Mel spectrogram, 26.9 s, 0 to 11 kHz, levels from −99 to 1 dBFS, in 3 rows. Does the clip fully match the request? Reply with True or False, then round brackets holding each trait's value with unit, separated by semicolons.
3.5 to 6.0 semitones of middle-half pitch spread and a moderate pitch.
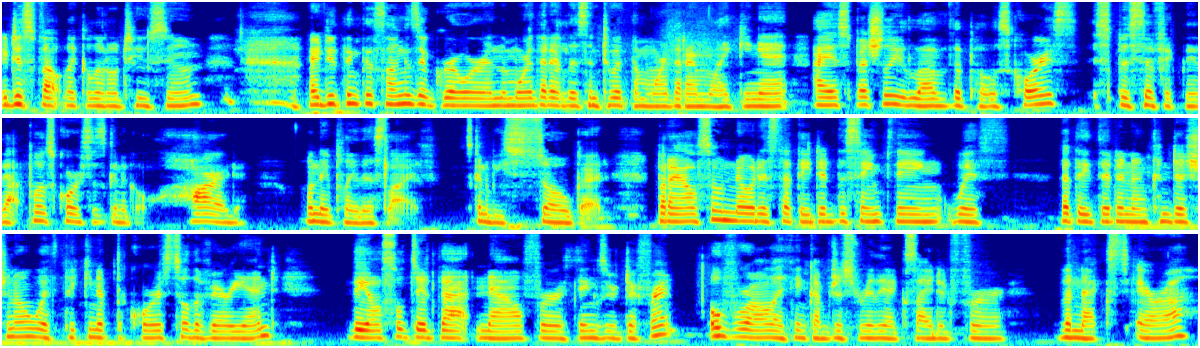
False (2.5 semitones; 175 Hz)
